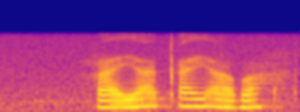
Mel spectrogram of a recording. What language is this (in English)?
Northern Sotho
